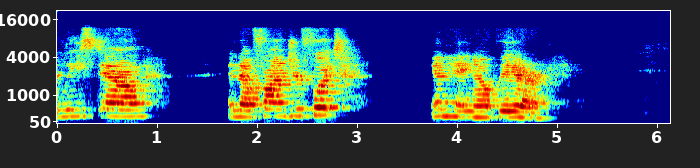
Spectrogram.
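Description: A woman speaks calmly and gently into a close microphone, in short phrases.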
